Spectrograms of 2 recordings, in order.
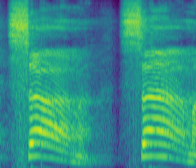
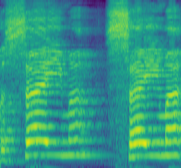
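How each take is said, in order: First: سام drawn out, hamza leaning toward alif; bayn bayn ba'eed. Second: Higher سائمہ, hamza gliding toward ya; bayn bayn qareeb. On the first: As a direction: say سام as a long saa-ma, between hamza and alif. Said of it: "تو یہ بین بین بعید ہے". (ہمزہ اور الف کے درمیان سام) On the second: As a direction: say سائمہ as sa-ima, between hamza and ya. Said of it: "یہ بین بین قریب ہے". (ہمزہ اور یا کے درمیان سائمہ) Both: Shown as a demonstration.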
